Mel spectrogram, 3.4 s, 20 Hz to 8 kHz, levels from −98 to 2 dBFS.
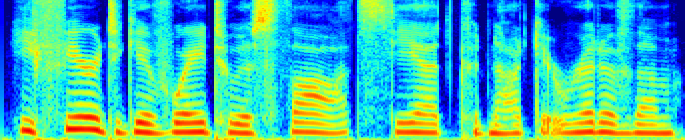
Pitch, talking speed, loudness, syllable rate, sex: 190 Hz, 265 wpm, -16 LUFS, 4.9 syllables/s, female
